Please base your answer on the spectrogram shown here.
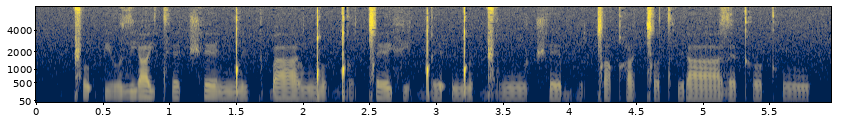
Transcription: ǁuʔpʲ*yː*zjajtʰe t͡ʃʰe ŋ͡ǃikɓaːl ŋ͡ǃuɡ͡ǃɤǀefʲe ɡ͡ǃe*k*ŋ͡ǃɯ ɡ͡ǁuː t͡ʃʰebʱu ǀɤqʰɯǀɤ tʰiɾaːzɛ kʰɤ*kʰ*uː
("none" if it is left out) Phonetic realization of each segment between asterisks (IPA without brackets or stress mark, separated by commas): uː, ʔ, kʰ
